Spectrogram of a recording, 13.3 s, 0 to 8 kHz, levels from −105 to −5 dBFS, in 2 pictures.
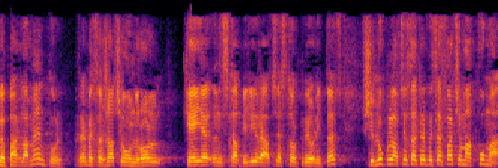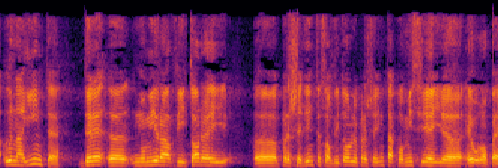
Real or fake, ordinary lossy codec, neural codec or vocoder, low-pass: fake; AAC, 32 kbps; codec, 16 kHz in and 24 kHz out, 2.2 kbps, FireRedTTS-2 codec; 7.2 kHz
